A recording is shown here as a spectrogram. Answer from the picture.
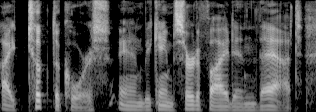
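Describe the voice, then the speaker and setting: Recorded very cleanly with a silent background and a dry, close sound with no echo, a man with a plain, everyday voice speaks at a moderate pace and fairly low pitch with ordinary pitch variation. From US South, Georgia. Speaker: pyrotechnics company president. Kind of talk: casual interview. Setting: studio, in person.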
